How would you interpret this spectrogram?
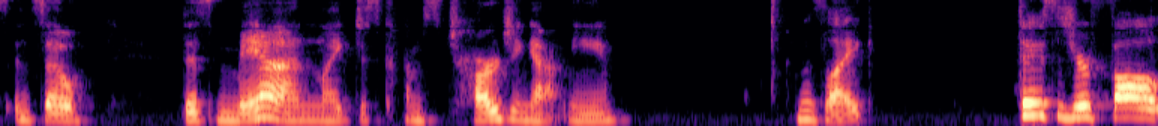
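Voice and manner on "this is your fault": shrill, very loud screaming. Retelling a man charging at the speaker: imitating a man screaming.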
